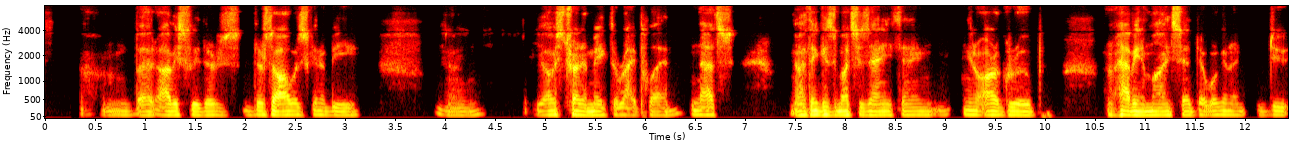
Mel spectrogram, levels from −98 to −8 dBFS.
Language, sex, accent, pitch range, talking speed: English, male, American, 95-100 Hz, 205 wpm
